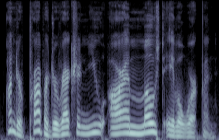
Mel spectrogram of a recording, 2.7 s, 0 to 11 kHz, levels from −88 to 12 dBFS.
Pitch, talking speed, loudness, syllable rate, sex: 140 Hz, 195 wpm, -17 LUFS, 6.3 syllables/s, male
